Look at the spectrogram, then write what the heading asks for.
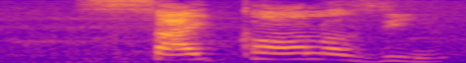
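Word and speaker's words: Psychology: साइकोलॉजी P silent, P silent है यहाँ पर, चूंकि इसके बाद एस है। इसे पढ़ेंगे हम साइकोलॉजी। साइकोलॉजी मनोविज्ञान।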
